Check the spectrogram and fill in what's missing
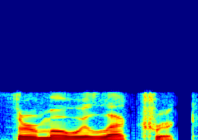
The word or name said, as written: thermoelectric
